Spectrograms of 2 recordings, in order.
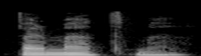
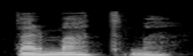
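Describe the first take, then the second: No difference in how they are said.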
